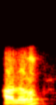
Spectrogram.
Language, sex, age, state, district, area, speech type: Nepali, male, 60+, West Bengal, Kalimpong, rural, conversation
